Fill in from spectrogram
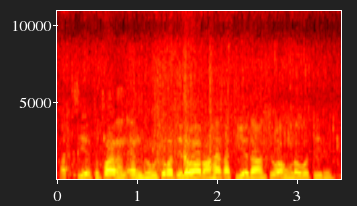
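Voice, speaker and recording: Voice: mid-range voice, animated, rapid-fire. Chatty voice over sizzling water noise. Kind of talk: casual chat while out in the field. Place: outdoors near water. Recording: noisy outdoor recording, running water.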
